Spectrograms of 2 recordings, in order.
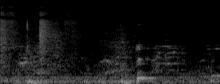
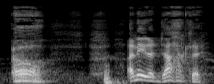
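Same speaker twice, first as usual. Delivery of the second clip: hammed-up call, higher and louder; mock plea for help; 8 semitones higher, 5 dB louder, slower than usual. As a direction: overplay the desperate patient. Joking plea after hot pepper.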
